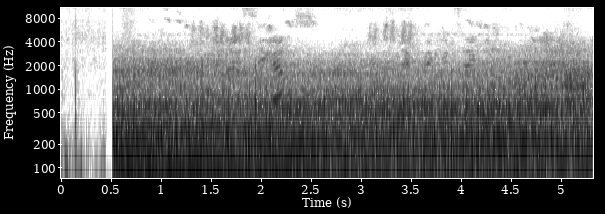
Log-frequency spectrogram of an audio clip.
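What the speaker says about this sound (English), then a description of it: "So this helicopter is looking for Rose" A helicopter at a 9,300 ft mountain spring on the Pacific Crest Trail, heard as a loud, steady engine and rotor drone that starts abruptly and holds unbroken, with no talk over it.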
